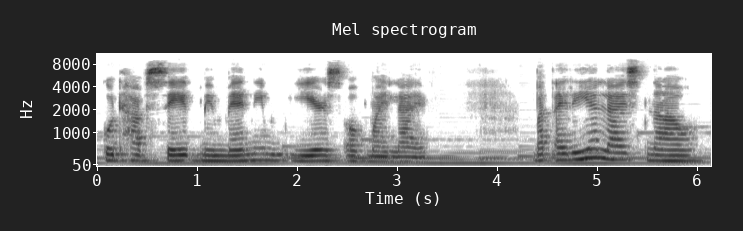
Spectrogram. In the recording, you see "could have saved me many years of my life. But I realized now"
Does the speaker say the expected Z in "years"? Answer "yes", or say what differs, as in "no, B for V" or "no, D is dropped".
no, S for Z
